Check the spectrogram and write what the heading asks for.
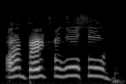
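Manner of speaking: put-on high kid's voice with a lisp; little kid. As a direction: voice a small boy, way up high. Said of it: "Little kid says".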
